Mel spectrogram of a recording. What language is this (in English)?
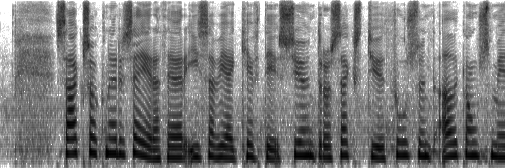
Icelandic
